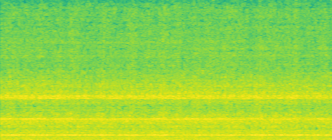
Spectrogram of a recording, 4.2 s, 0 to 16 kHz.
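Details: Air Hawk Pro tire inflator compressor running normally, set to 24 psi on a tire let down to 16.5, with quick-release extension hose fitted: loud, steady, high buzzing drone holding an even pitch; normal running.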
